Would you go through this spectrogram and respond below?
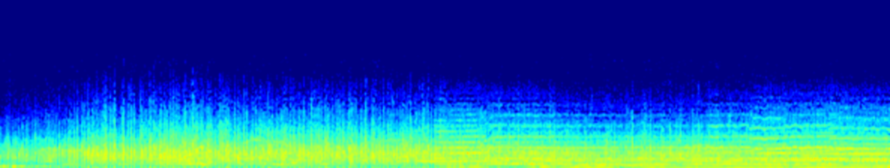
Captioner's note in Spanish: Aplausos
